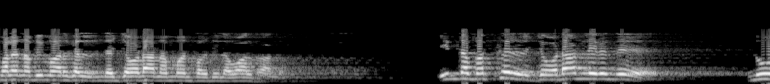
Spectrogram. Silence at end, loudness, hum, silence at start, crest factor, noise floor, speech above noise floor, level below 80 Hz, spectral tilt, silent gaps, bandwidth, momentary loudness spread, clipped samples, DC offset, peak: 0 s; -11 LUFS; none; 0 s; 12 dB; -72 dBFS; 62 dB; -52 dBFS; -5.5 dB/octave; none; 5.4 kHz; 12 LU; 1%; under 0.1%; 0 dBFS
